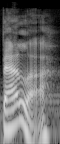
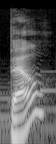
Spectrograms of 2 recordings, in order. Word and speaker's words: Belle: Sekiri says it's not Bella. It's pronounced. How did? Oh, Belle. Oh, so it's not Bella, it's Belle? Is that right? Just like Belle? I think that's right.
